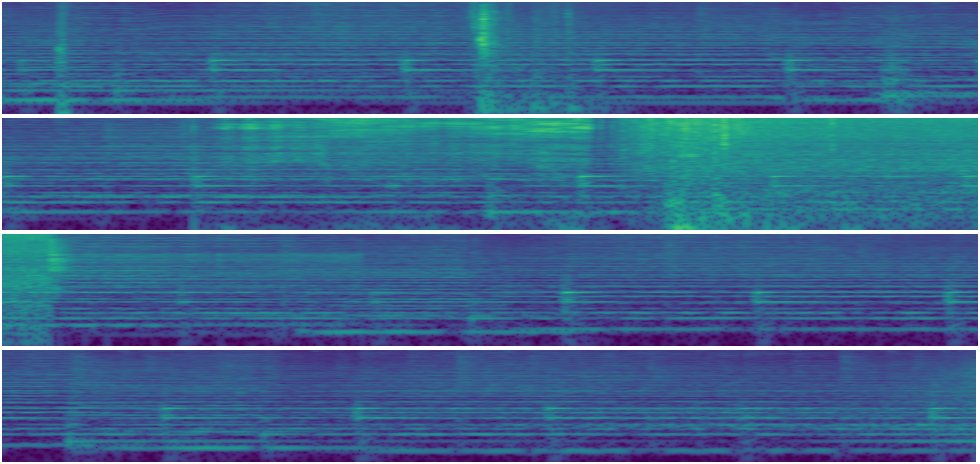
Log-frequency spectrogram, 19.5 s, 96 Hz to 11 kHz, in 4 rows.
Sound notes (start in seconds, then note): 2.3 refrigerator door opens; 5.8 pencil writing on paper; 7.9 board emerges from water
